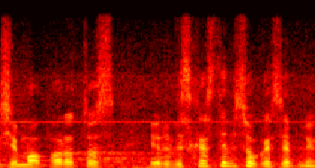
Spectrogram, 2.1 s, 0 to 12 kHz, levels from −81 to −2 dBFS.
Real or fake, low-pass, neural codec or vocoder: real; 10.8 kHz; none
